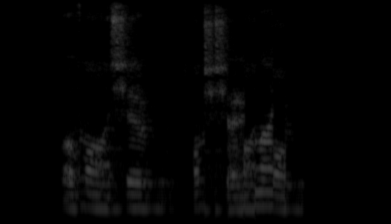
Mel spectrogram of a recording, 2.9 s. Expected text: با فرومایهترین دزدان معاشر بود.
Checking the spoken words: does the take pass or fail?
fail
